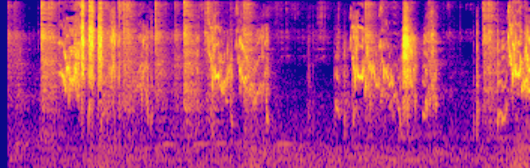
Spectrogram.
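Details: Pet budgerigars chatter in the evening, as they do every evening, in quick, scratchy bursts of high chirps and warbles.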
